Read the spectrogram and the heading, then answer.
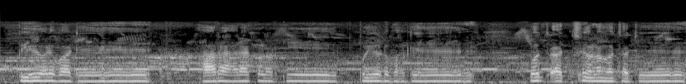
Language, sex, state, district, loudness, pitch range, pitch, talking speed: Bhojpuri, male, Uttar Pradesh, Deoria, -17 LUFS, 145-155 Hz, 145 Hz, 95 wpm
